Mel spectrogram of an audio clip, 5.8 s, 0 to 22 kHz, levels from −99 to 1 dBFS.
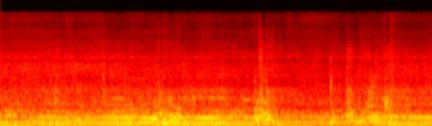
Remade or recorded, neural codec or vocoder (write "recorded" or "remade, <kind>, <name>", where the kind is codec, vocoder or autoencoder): remade, codec, SNAC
